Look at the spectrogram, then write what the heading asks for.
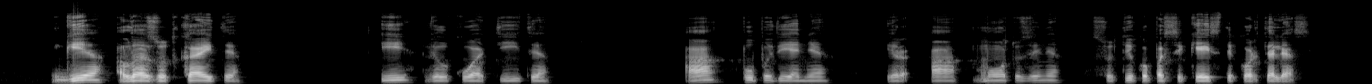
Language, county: Lithuanian, Vilnius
